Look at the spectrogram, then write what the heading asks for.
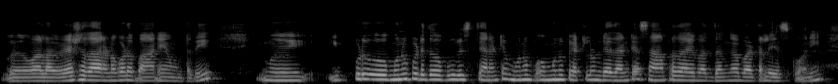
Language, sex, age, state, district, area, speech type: Telugu, female, 45-60, Andhra Pradesh, Nellore, rural, spontaneous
